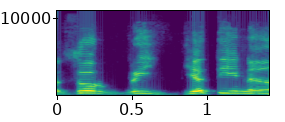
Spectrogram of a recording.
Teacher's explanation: را پہ تشدید ہے، یا پہ تشدید ہے، سختی سے جڑے گا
